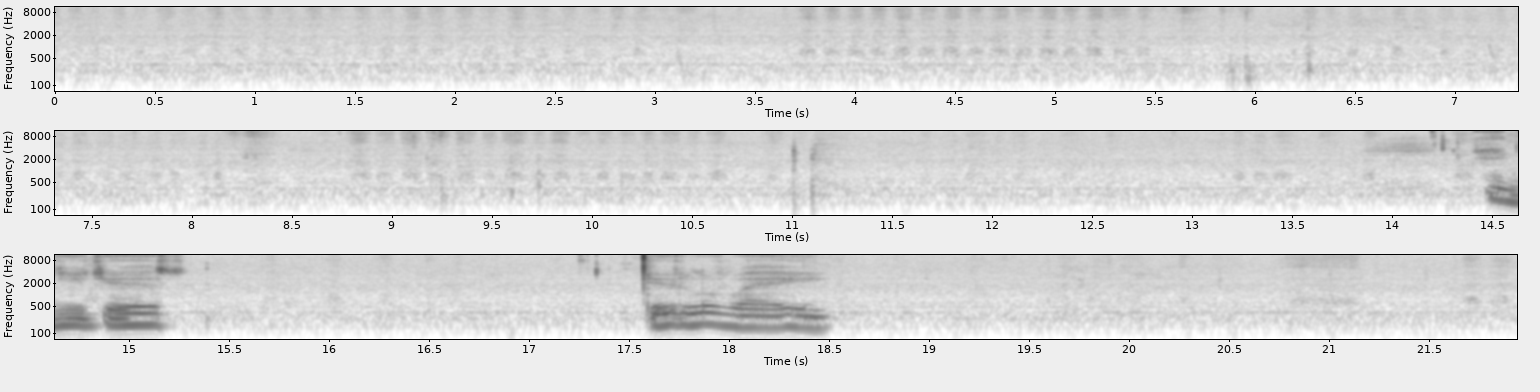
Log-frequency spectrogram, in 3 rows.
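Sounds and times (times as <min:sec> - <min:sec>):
pen nib scratching paper: 0:00.0 - 0:03.0.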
